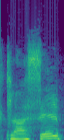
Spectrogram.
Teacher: The emphasis in this case should be in the second to last syllable, clase.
